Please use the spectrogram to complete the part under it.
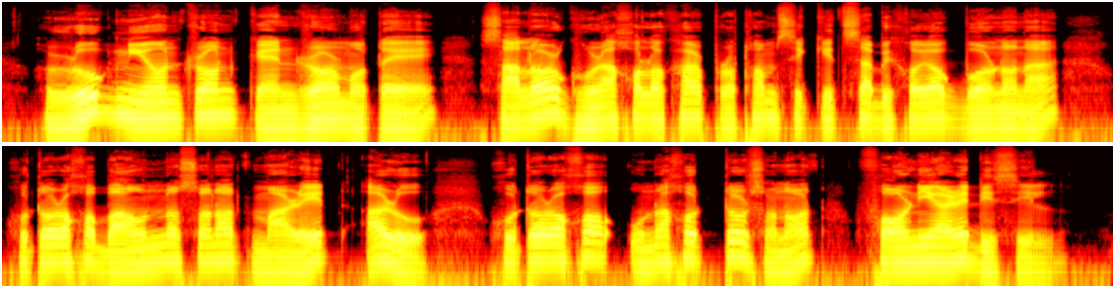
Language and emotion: Assamese, neutral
